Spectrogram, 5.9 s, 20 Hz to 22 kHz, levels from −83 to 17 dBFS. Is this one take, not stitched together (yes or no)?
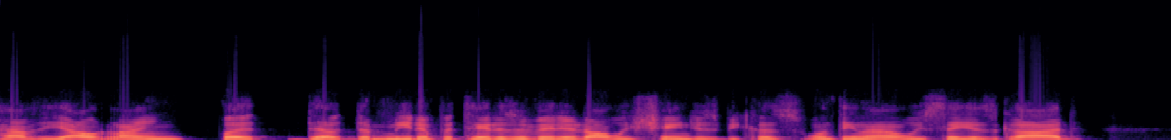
no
